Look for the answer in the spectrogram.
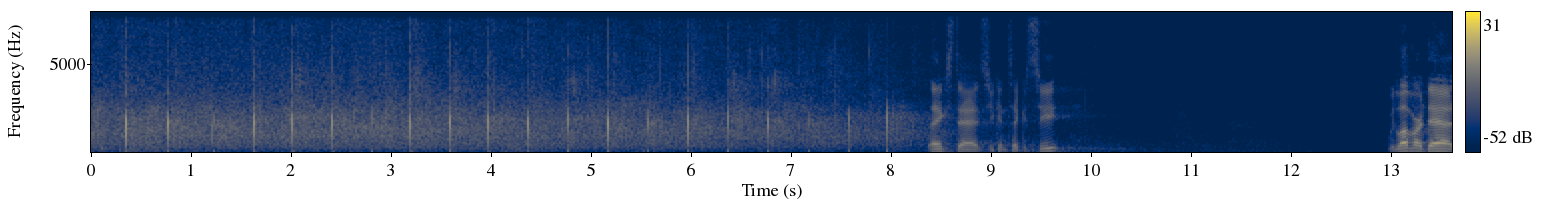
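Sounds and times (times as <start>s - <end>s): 
audience applause: 0.0s - 8.6s
speech: 8.4s - 9.8s, 13.0s - 13.6s.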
